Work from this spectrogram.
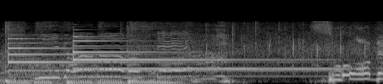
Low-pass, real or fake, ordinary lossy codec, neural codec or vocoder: none; real; none; none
